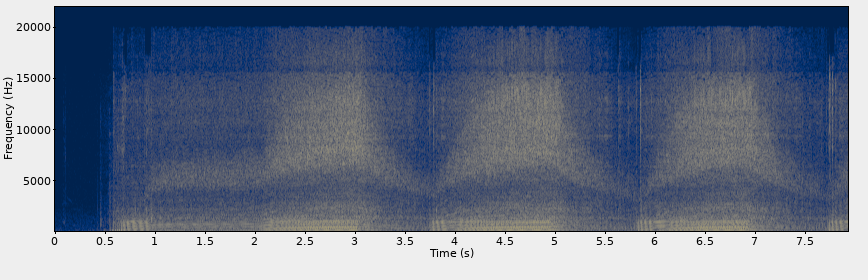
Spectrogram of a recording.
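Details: Stihl FS55 two-stroke line trimmer after replacing the flex-shaft sleeve and greasing the flex shaft: engine blips from idle about every two seconds, pitch rising cleanly and falling back with no rattle or shake; runs normally, excessive vibration fixed.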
